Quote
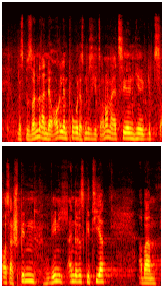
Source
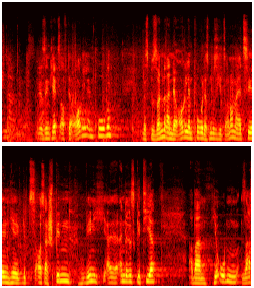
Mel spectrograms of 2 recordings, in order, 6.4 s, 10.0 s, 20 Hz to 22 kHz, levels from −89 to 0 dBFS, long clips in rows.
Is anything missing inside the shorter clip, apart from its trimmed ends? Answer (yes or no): yes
